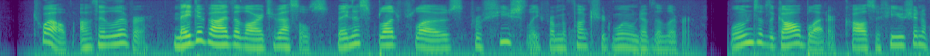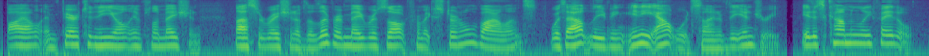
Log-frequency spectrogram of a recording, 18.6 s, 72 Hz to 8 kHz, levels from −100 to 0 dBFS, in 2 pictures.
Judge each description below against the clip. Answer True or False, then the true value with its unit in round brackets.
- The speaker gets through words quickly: False (170 wpm)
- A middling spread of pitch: True (3.5 semitones)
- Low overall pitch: False (175 Hz)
